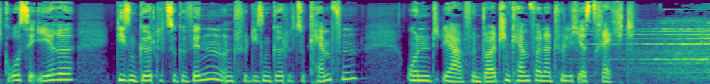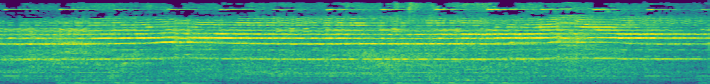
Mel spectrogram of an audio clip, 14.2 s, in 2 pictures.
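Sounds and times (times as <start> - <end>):
speech: 0.0 - 6.8
wailing reedy high tone at Muay Thai fight: 5.7 - 14.1.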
